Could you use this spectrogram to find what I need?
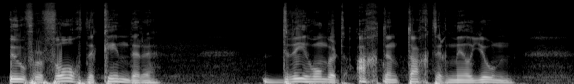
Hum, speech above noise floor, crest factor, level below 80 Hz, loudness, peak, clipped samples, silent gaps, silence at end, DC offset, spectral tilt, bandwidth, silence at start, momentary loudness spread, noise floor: none; 33 dB; 14 dB; -28 dBFS; -20 LUFS; -4 dBFS; under 0.1%; none; 0.6 s; under 0.1%; -8 dB/octave; 18.5 kHz; 0.1 s; 10 LU; -51 dBFS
